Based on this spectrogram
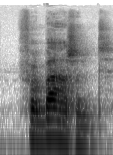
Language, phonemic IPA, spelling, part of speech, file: Dutch, /vərˈbazənt/, verbazend, verb / adjective, Nl-verbazend.ogg
- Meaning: present participle of verbazen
